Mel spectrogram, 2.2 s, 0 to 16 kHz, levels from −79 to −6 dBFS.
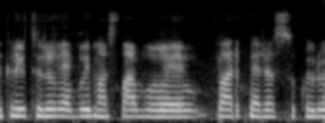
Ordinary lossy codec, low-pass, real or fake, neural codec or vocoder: Opus, 32 kbps; 10.8 kHz; fake; codec, 24 kHz, 1.5 kbps, HILCodec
